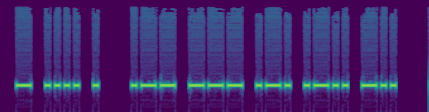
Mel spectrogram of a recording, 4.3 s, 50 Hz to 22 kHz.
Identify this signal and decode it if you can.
Morse code, heard as a keyed tone, about 25 wpm, 1000 Hz. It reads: THE WORLD
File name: qotdfiles / 25wpm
